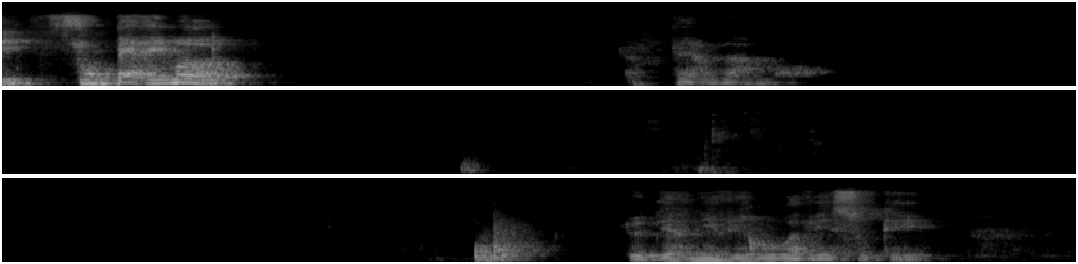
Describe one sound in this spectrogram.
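A middle-aged man speaks calmly over an online call, in short bursts with long pauses.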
